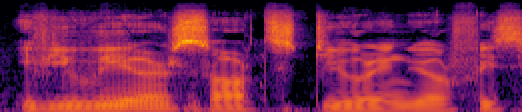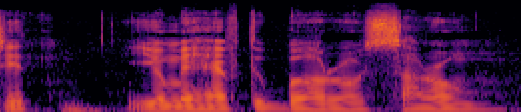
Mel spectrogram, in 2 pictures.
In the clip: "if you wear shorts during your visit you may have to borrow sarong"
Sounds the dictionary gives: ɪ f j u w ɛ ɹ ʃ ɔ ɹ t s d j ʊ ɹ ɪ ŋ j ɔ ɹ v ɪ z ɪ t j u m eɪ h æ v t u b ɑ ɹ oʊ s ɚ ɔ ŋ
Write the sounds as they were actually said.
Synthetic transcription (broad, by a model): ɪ f j u w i ɹ s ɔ ɹ t s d j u ɹ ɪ ŋ j ɔ ɹ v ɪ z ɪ t j u m eɪ h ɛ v t u b ɑ ɹ oʊ s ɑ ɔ ŋ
